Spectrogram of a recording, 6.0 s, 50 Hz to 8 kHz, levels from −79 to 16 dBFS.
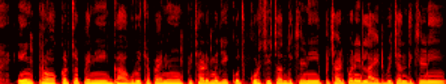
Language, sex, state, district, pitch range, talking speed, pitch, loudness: Hindi, male, Uttarakhand, Uttarkashi, 165-190 Hz, 220 wpm, 175 Hz, -19 LUFS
